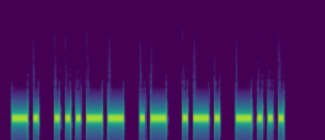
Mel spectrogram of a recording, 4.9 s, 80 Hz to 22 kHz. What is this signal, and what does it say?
Morse code, heard as a keyed tone, about 15 wpm, 700 Hz. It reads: N3ARB
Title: USA Call Signs - 5 Characters - Repeated 2x - 15wpm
